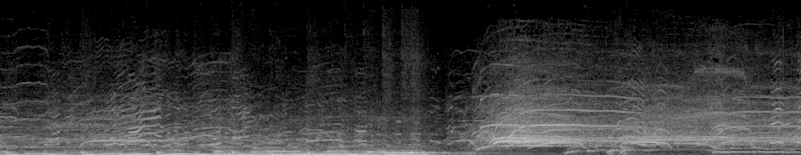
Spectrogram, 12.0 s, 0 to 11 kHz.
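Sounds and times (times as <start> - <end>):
crowd of fans screaming: 0.0 - 5.2, 6.3 - 12.0.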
